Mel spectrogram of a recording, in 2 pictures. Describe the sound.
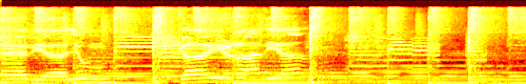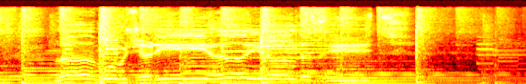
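A folk rock band's song with a lead voice singing in Catalan over a full backing of bass, drums and melodic instruments, steady and driving at an even volume throughout.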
